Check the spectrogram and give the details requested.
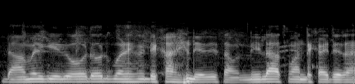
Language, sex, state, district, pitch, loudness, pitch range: Hindi, female, Madhya Pradesh, Umaria, 125 Hz, -18 LUFS, 115-125 Hz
